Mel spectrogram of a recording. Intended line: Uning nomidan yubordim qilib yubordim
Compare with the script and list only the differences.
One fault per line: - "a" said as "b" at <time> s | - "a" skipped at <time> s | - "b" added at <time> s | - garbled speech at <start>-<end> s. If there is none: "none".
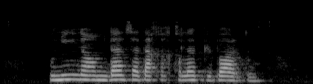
- "yubordim" said as "sadaqa" at 1.3 s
